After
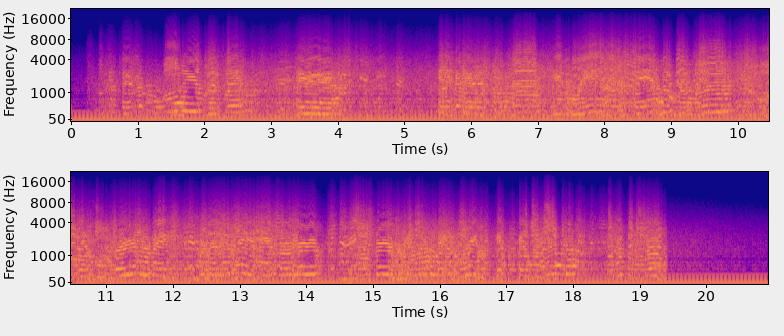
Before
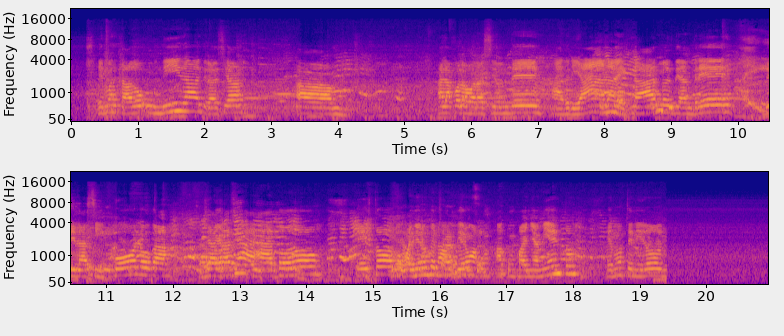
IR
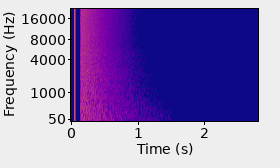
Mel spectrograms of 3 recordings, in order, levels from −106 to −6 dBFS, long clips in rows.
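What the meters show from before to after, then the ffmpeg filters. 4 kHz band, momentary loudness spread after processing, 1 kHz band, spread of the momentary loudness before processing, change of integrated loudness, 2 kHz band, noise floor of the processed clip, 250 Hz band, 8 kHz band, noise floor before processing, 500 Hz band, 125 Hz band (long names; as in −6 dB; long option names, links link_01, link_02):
−0.5 dB, 10 LU, −4.5 dB, 12 LU, +0.5 dB, +7.0 dB, −43 dBFS, +3.0 dB, +6.5 dB, −57 dBFS, −0.5 dB, +12.0 dB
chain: -af "dynaudnorm=framelen=420:gausssize=7:maxgain=10dB,lowpass=3000,equalizer=frequency=760:width=1.5:gain=-2.5,aeval=exprs='abs(val(0))':channel_layout=same,highpass=57,aemphasis=mode=reproduction:type=50fm,aecho=1:1:7.2:0.92,alimiter=limit=-20.5dB:level=0:latency=1:release=30,aeval=exprs='val(0)+0.01*(sin(2*PI*50*n/s)+sin(2*PI*2*50*n/s)/2+sin(2*PI*3*50*n/s)/3+sin(2*PI*4*50*n/s)/4+sin(2*PI*5*50*n/s)/5)':channel_layout=same,bandreject=frequency=830:width=12,volume=-1.5dB"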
